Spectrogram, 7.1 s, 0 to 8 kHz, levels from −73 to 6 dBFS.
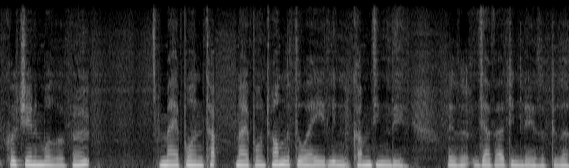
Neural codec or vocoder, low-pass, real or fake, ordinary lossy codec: codec, 16 kHz, 0.5 kbps, X-Codec, WavLM features, trained on Multilingual LibriSpeech; none; fake; none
